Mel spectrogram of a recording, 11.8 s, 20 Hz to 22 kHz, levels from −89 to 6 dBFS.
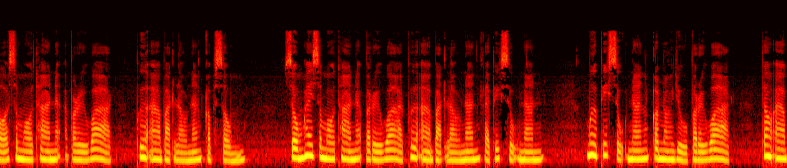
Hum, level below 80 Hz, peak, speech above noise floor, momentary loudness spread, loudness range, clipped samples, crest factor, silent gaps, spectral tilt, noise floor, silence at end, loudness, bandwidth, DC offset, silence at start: none; -60 dBFS; -10 dBFS; 29 dB; 7 LU; 2 LU; under 0.1%; 14 dB; none; -7 dB/octave; -53 dBFS; 0 s; -25 LUFS; 11.5 kHz; under 0.1%; 0 s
